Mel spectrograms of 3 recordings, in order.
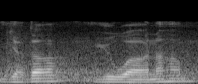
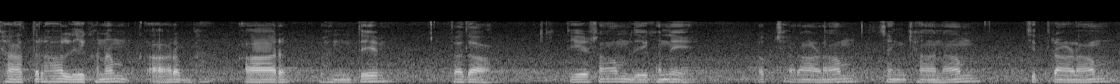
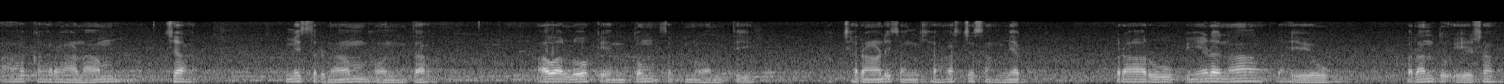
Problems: constant background noise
